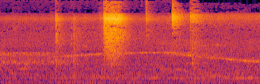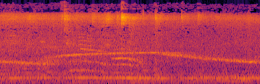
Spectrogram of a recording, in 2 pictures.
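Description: A siren wailing, its pitch rising and falling slowly twice, over a low steady hum that grows louder. A short, loud rushing noise comes about two seconds in, followed by a few sharp clicks.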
